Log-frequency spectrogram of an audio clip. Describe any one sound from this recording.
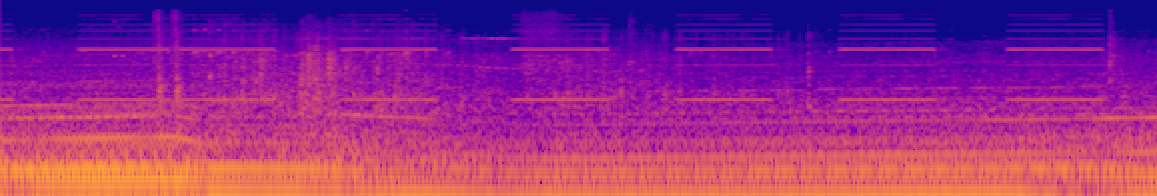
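A turn signal beeps in an even rhythm.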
